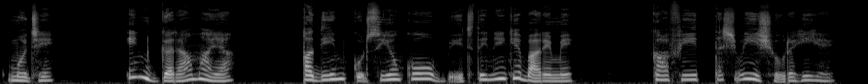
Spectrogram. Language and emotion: Urdu, fearful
